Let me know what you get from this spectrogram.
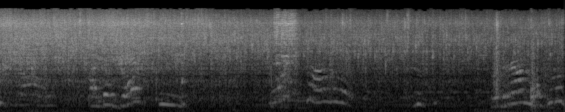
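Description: Vegetable pieces sizzling in hot oil in a steel wok as they are stirred. The sizzle is loudest for the first three seconds, then quieter.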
